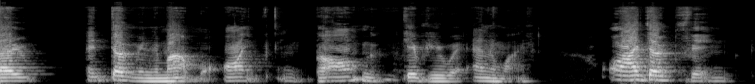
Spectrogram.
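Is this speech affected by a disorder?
Yes: cerebral palsy; obvious speech impediment.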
